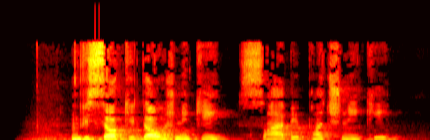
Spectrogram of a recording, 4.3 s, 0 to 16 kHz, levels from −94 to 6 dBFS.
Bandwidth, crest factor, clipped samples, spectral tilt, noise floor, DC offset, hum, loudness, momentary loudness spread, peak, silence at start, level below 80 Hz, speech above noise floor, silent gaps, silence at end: 12 kHz; 20 dB; under 0.1%; -2.5 dB/octave; -48 dBFS; under 0.1%; none; -18 LUFS; 19 LU; 0 dBFS; 0.7 s; -60 dBFS; 29 dB; none; 0.4 s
